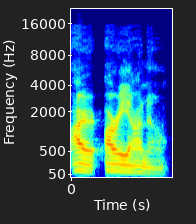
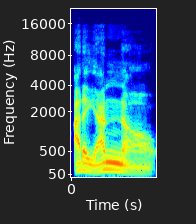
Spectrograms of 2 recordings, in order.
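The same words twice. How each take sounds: First: Ariano with plain American r; Americanized Latin name, Ariano as "ar-ee-AH-no"; American accent. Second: Arellano with tapped r, long Spanish "ah" vowels; Spanish accent. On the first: Streamer trying a Latin name, American accent. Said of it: "just with an American accent". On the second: Streamer showing how a Latin name could sound, Spanish accent. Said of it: "a Latin name just with an American accent". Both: Shown as a demonstration.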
